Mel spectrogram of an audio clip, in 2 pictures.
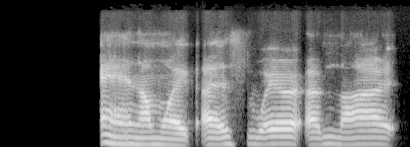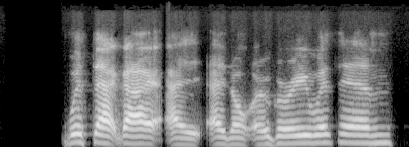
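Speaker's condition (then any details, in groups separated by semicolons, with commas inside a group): Cerebral palsy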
